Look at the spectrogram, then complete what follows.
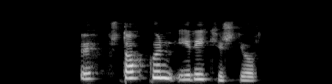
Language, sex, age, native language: Icelandic, female, 40-49, Icelandic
